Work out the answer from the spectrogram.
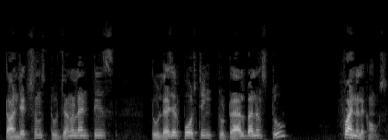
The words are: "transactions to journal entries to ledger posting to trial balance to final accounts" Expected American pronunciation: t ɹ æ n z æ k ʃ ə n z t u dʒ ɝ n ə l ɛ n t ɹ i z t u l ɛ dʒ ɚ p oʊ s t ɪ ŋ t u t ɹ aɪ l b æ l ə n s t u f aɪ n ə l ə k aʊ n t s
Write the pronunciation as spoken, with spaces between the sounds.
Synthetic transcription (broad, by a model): t ɹ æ n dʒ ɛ k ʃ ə n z t u dʒ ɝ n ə l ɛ n t i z t u l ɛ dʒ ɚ p oʊ s t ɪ ŋ t u t ɹ aɪ l b æ l ə n s t u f aɪ n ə l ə k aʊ n t s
